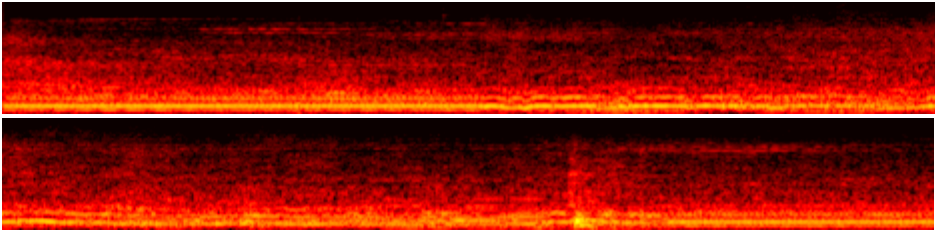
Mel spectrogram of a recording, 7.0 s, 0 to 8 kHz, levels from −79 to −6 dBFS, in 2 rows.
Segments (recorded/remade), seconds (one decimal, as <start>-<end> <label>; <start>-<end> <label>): 0.0-1.8 recorded; 1.8-6.0 remade; 6.0-7.0 recorded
